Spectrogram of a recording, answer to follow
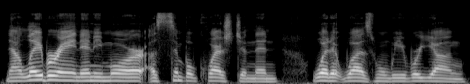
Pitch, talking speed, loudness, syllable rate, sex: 160 Hz, 205 wpm, -17 LUFS, 4.9 syllables/s, female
